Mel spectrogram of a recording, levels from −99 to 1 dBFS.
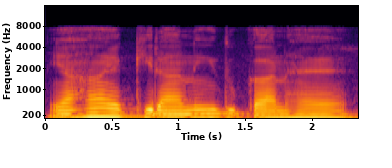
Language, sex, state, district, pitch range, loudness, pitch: Hindi, male, Jharkhand, Garhwa, 110-125 Hz, -14 LUFS, 115 Hz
